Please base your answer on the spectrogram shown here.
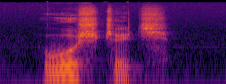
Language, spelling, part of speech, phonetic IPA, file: Polish, łuszczyć, verb, [ˈwuʃt͡ʃɨt͡ɕ], Pl-łuszczyć.ogg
